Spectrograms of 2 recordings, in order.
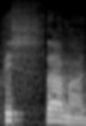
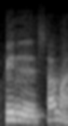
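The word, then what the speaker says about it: في السماء: bertanda bertanda sabdu jadi alif lam syamsiah eh jadi bacanya Ma fissama jangan baca Ma Fil sama salah salah ada sabdu Jadi kita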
